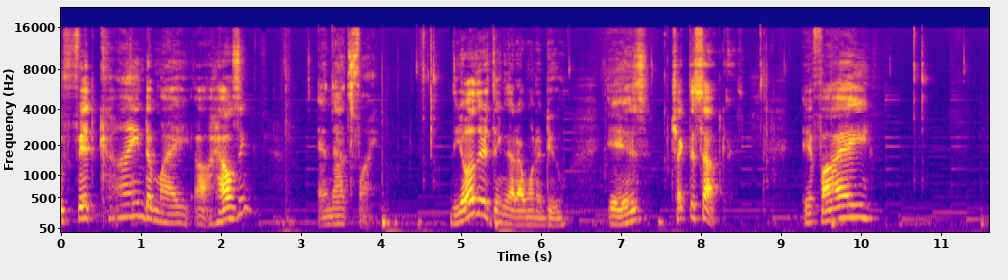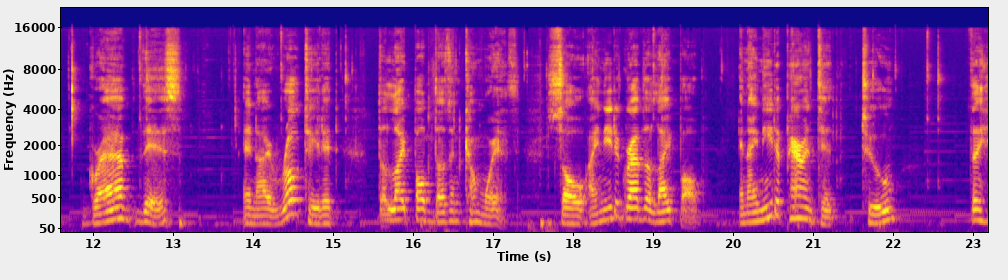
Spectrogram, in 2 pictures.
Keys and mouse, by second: 7.5-8.9 middle drag, 10.7 click, 12.6 drag, 14.4 click, 17.6 super+z, 19.0 click, 22.5 shift+click.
